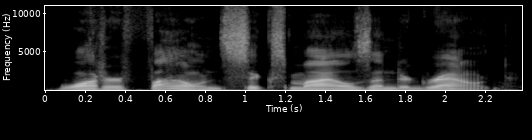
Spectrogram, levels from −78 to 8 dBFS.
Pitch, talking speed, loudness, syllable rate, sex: 115 Hz, 150 wpm, -20 LUFS, 4.0 syllables/s, male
